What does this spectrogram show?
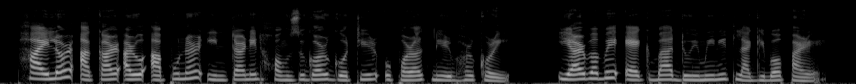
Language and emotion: Assamese, neutral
